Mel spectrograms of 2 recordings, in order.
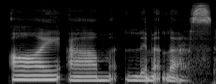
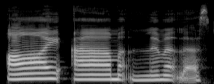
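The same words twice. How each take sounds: First: Very slow, softer gentle affirmation; gentle near-whisper. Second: Slow drawn-out bold affirmation; bold lioness roar. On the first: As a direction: let it fade slowly as if to yourself. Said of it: "you can even whisper to yourself". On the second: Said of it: "Do that limitless mother lioness roar". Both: Shown as a demonstration.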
